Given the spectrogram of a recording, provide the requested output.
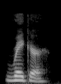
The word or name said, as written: rigor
